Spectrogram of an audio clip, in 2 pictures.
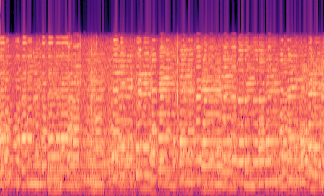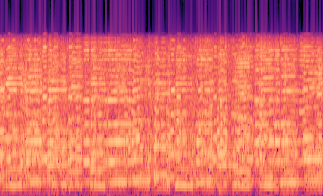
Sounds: music, accordion

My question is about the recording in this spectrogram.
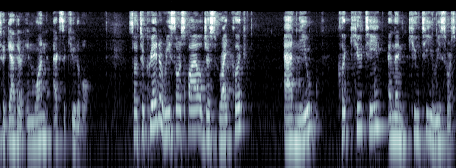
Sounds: speech

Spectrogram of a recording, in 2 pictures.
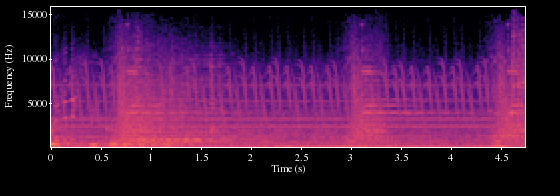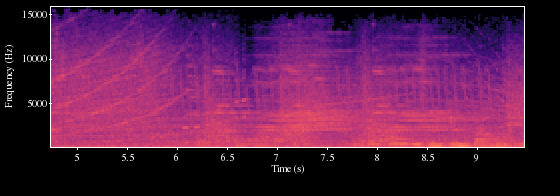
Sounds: speech

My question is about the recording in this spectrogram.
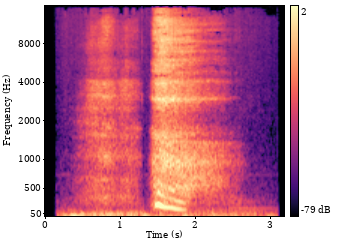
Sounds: sigh

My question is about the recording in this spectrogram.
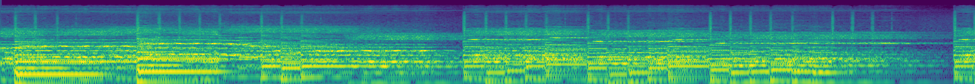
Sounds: music

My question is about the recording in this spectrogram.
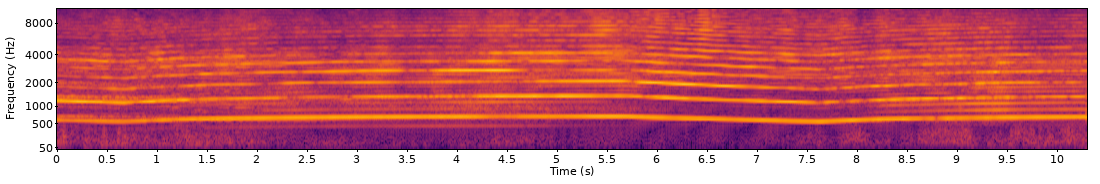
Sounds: siren, civil defense siren

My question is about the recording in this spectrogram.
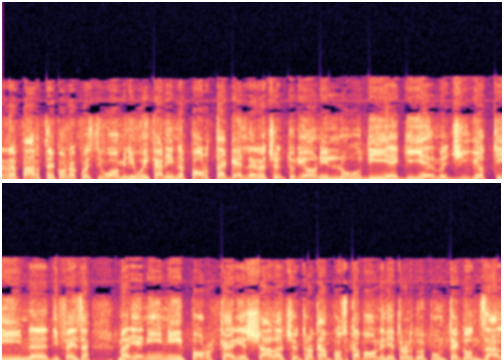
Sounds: speech

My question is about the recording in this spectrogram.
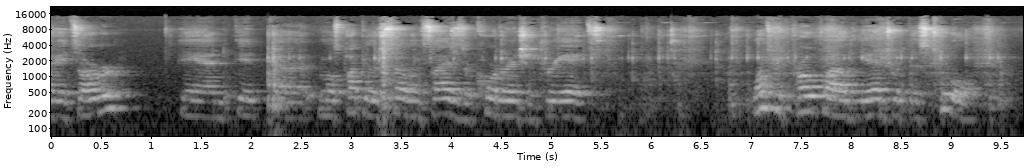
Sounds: tools, speech

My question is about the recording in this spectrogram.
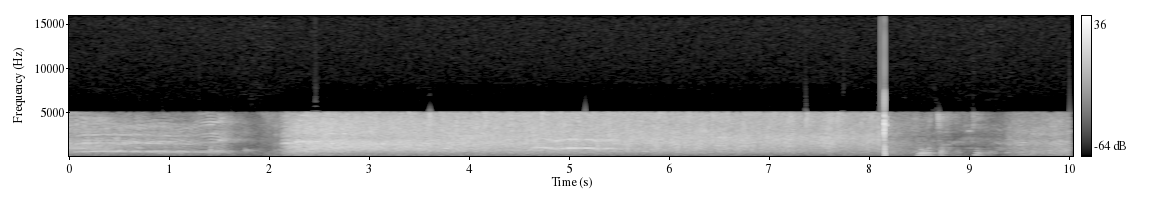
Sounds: speech

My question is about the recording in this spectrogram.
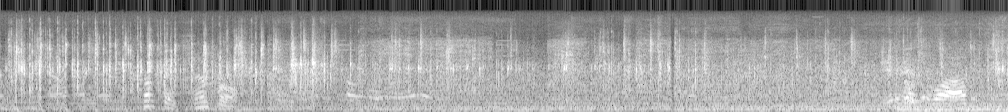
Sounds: speech

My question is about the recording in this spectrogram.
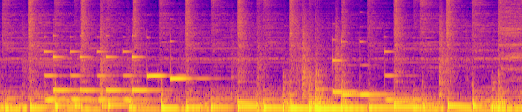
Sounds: music, percussion

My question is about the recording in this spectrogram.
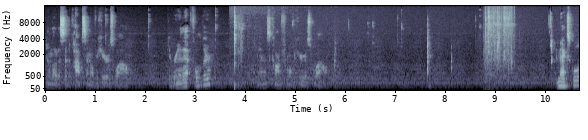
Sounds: speech, inside a small room

